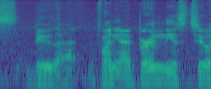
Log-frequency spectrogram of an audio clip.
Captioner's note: none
